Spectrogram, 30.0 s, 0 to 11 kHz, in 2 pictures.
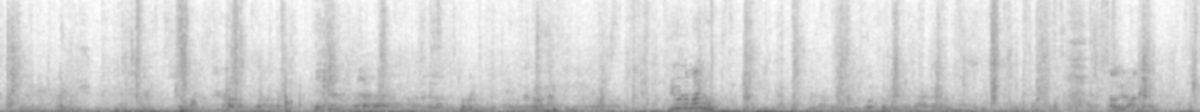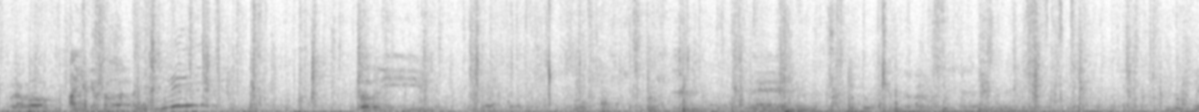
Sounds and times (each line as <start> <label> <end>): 0.0 Humans Steps Complex 29.9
